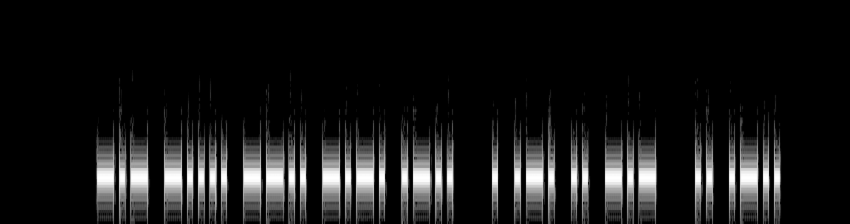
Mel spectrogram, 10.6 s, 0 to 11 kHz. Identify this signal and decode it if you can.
Morse code, heard as a keyed tone, about 17 wpm, 700 Hz. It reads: K6ZCL ERIK IL
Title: K1USN SST QSO Practice - 17wpm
